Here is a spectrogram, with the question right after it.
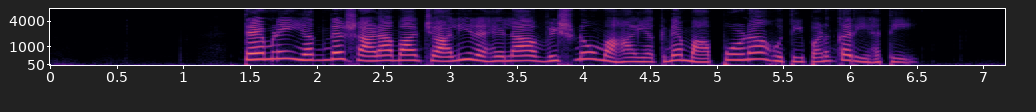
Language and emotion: Gujarati, neutral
